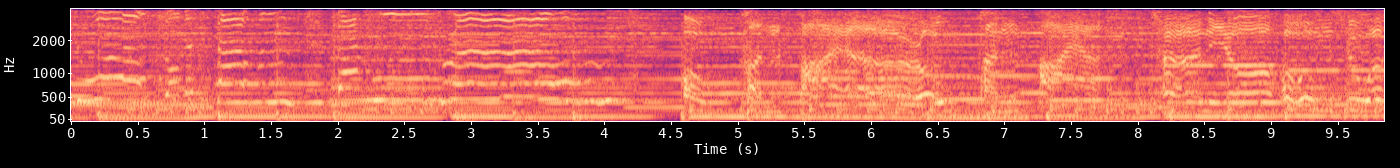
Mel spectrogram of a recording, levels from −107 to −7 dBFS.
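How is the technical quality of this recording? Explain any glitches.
No glitches to speak of; the audio has the narrow, phone-like band of a call line, with nothing above about 4 kHz, which fits a standard narrowband telephone codec doing its ordinary job.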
